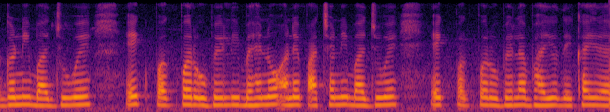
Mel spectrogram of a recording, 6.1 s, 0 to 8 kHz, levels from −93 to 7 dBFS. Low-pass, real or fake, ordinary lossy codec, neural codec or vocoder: 7.2 kHz; real; none; none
